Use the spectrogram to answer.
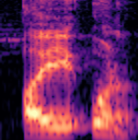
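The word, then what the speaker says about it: अइउण्: We pronounce it together. We don't pronounce it one by one. We don't say A, I, U, una. No. We say I un, una, because una is shorter. There is no O in it.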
